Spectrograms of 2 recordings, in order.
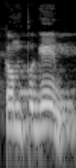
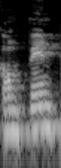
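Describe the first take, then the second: First: A g sound is pronounced in the middle. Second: No g sound is pronounced in the middle. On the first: The speaker calls it wrong. "But आपको कंपगेन नहीं पढ़ना है" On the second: The speaker calls it right. "इसको कंपेन पढ़ना है"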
